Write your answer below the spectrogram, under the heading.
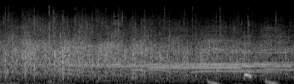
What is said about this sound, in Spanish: Em, un aplauso para Mariano, el mejor padrino de bodas.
